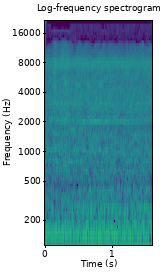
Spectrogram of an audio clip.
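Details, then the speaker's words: Pickup truck at an equipment auction that fires right up, drives forward and reverse, and has no check engine light. A steady, smooth low rumble with no knocks, ticks or misses; normal idle. "and then i hit the key it fires right up i don't know why it's here"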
